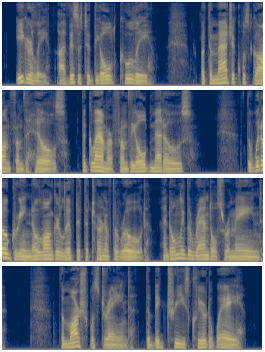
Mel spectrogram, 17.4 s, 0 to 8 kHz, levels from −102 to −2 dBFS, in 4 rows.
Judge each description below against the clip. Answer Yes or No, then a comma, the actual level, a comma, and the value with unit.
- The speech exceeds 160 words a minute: No, average, 155 wpm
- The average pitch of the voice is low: Yes, low, 110 Hz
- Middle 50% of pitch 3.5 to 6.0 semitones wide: Yes, average, 4.0 semitones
